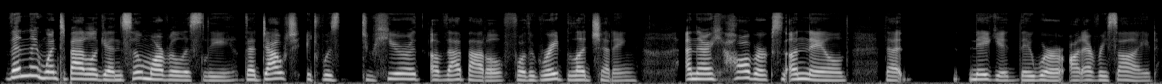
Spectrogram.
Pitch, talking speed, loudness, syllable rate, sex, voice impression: 220 Hz, 170 wpm, -18 LUFS, 5.0 syllables/s, female, feminine, adult-like, tensed, bright, soft, intellectual, friendly, elegant, lively, kind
